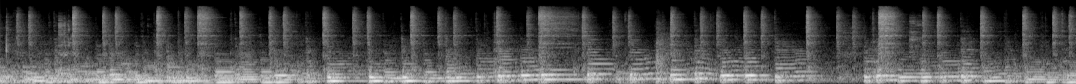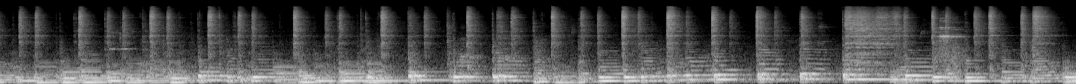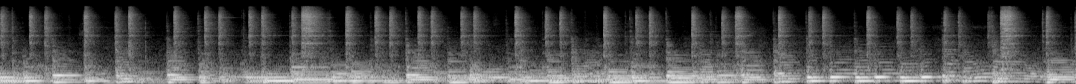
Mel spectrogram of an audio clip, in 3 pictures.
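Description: Live small-group jazz with the upright bass played pizzicato at the front of the sound, walking a moving line, over steady cymbal time from the drum kit and quieter jazz guitar.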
